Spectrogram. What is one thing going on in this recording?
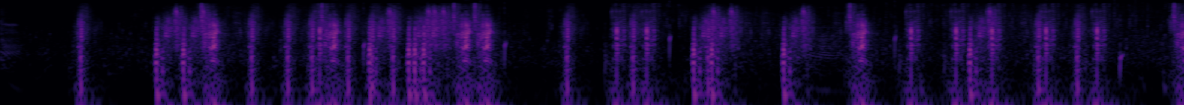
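Glassy blocks shatter and crack in quick bursts.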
